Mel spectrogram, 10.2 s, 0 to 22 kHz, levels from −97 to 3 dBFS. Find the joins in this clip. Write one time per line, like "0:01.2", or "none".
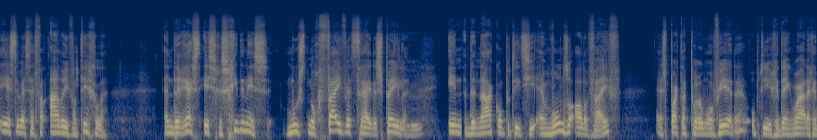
0:05.8

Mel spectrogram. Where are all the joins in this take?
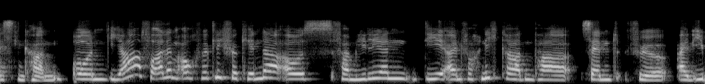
0:03.3

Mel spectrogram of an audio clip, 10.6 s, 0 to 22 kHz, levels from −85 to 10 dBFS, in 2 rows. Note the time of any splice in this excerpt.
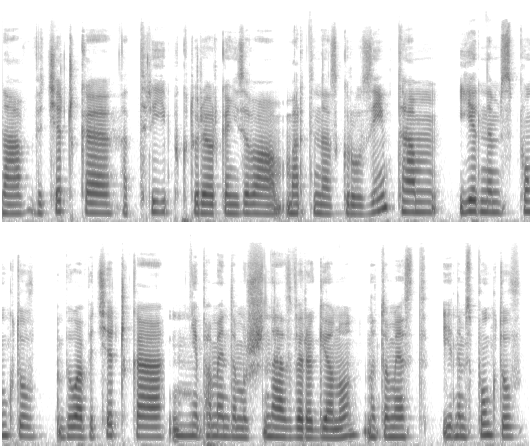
none

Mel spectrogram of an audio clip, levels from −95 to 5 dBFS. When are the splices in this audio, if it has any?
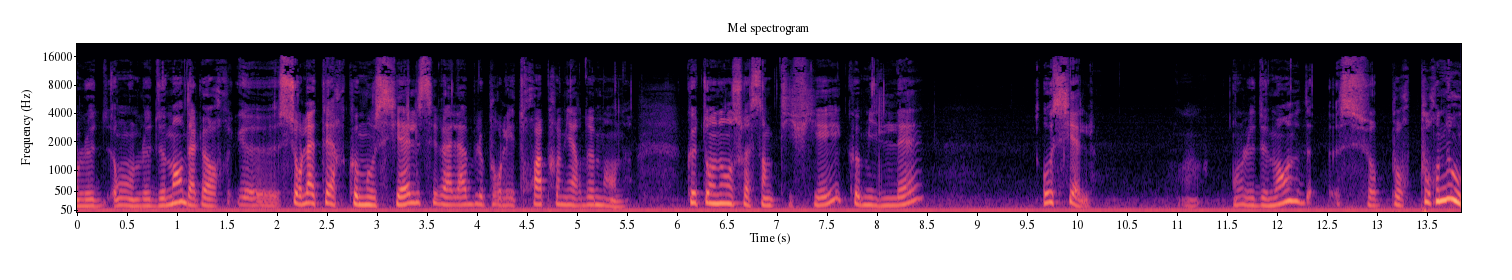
none

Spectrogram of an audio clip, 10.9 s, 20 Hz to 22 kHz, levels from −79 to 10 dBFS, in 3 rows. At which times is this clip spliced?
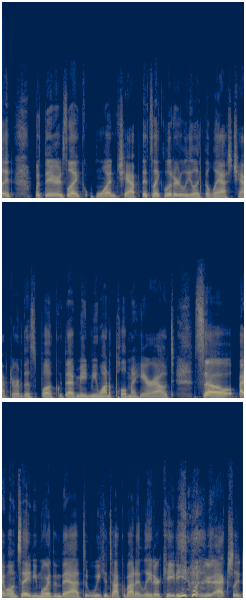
none

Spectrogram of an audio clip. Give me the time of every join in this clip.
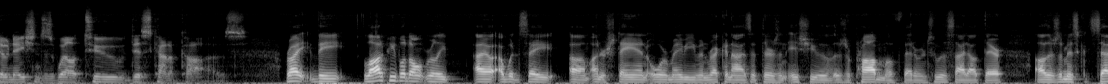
none

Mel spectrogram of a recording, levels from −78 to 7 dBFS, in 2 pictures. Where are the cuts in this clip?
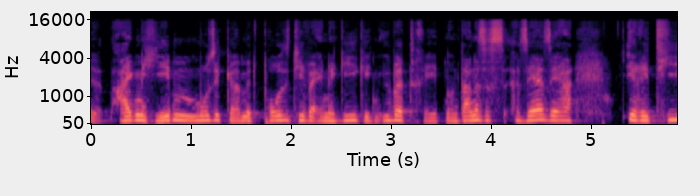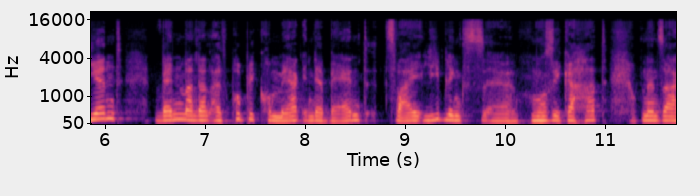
0:08.0

